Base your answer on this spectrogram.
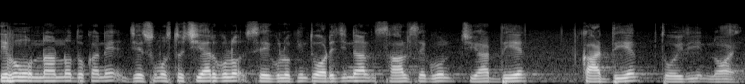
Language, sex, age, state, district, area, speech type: Bengali, male, 60+, West Bengal, Purba Bardhaman, urban, spontaneous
